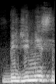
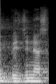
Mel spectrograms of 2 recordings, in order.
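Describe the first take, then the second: First: बिजनेस misread as bi-ji-nis, three syllables; wrong pronunciation. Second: बिजनेस said BIZ-nas, middle i dropped; two syllables, BIZ-nas, for बिजनेस; correct pronunciation. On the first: Teacher warns students off this reading, wrong pronunciation. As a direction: sound out an extra i in बिजनेस, bi-JI-nis. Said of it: "नहीं पढ़ते". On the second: Teacher gives students the right reading, correct pronunciation. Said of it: "इसे बिजनेस पढ़ते हैं". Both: Shown as a demonstration.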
